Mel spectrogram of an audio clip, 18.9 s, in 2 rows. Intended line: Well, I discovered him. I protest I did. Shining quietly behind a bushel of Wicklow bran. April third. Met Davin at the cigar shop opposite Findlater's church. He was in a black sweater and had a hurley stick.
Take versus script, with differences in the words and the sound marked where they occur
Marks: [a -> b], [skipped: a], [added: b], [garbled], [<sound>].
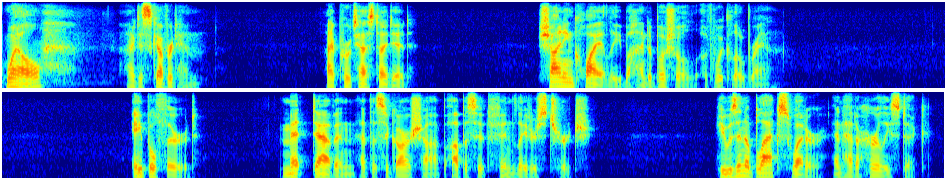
Well, I discovered him. I protest I did. Shining quietly behind a bushel of Wicklow bran. April third. Met Davin at the cigar shop opposite Findlater's church. He was in a black sweater and had a hurley stick.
